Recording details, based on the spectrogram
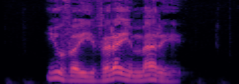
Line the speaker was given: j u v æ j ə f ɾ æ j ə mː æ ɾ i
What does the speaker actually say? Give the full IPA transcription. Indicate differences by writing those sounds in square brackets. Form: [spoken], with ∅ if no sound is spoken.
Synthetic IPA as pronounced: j u v æ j ə [v] ɾ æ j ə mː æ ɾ i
